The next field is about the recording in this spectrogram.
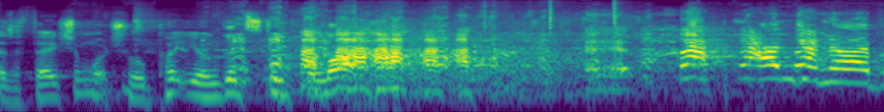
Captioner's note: laughter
